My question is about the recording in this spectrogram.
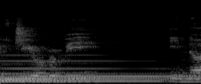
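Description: Acoustic guitar, capoed at the fourth fret, with a strummed chord ringing on and slowly fading away.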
